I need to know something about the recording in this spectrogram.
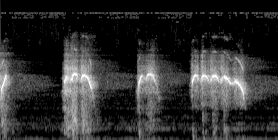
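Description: Tinny, squeaky voice from a telephone earpiece: the caller's words come through as unintelligible high-pitched chirps in three short bursts, the last one longer and wavering like a run of syllables.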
